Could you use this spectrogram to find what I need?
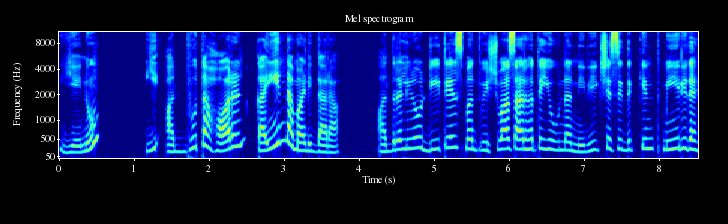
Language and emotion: Kannada, surprised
